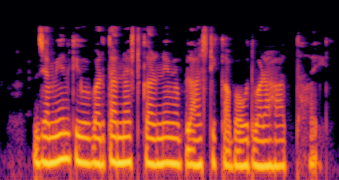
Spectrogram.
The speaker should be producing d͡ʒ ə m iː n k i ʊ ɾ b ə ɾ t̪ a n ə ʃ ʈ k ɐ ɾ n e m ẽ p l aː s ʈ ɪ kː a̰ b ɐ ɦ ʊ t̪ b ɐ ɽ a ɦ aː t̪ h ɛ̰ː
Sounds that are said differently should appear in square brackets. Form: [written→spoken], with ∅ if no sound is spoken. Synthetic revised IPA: d͡ʒ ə m iː n k i ʊ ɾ b ə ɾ t̪ a n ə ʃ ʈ k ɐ ɾ n e m ẽ p l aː s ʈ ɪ kː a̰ b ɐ ɦ ʊ t̪ b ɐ ɽ a ɦ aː t̪ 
